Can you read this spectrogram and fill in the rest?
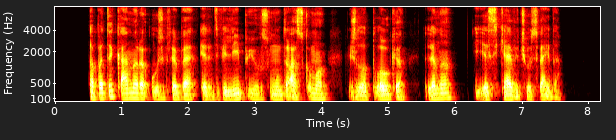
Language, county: Lithuanian, Vilnius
